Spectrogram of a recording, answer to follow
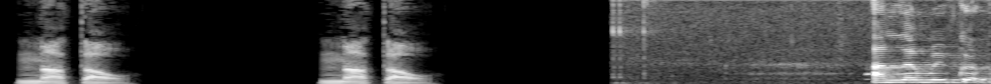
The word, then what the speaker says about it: Natal: So in European Portuguese, we say Natal. In the Brazilian Portuguese, they're going to pronounce that L at the end slightly different. So it's going to be more of a W at the end rather than an L.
